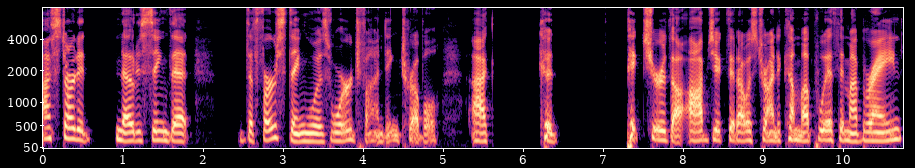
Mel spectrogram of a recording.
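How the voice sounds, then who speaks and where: The voice moves at a fairly slow pace with long, frequent pauses, vocal fry and fairly even intonation, on a very clean recording with a silent background and a dry, close sound with no echo. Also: woman. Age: 70s. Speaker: podcast co-host living with mild cognitive impairment. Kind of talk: casual chat. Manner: halting.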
